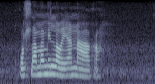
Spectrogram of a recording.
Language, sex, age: Northern Sotho, female, 19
